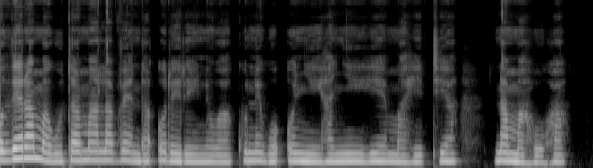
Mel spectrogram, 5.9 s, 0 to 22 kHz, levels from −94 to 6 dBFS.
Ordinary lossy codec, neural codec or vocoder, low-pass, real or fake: none; none; none; real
